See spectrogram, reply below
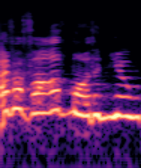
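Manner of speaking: very high, squeaky, tiny monkey voice. Retelling a funny movie scene, imitating a tiny movie monkey. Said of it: "he's just this wee tiny monkey who's like".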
